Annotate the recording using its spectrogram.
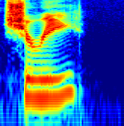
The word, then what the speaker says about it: Cherie: Cherie. – Is it Cherie? – You got it right. – Oh, okay. I was going to say Cherry. I'm sorry. But Cherie.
